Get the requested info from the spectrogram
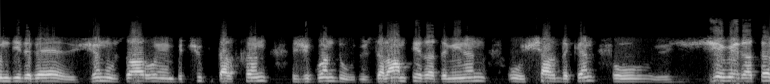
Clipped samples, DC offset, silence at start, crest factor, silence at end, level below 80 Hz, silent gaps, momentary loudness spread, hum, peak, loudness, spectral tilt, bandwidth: under 0.1%; under 0.1%; 0 s; 14 dB; 0 s; -58 dBFS; none; 10 LU; none; -4 dBFS; -18 LUFS; -6 dB/octave; 8.8 kHz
